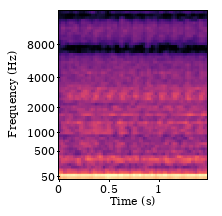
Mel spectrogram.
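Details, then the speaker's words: Porsche 924 Safari after new coil, cap, rotor and cleaned earths, timing set to 20 degrees before top dead centre: smooth, even low idle with no misses or knocks, about to be left idling ten minutes to test for a hot-running stall. "right she's really running nicely so i'm gonna let her idle and uh for at least another 10 minutes"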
